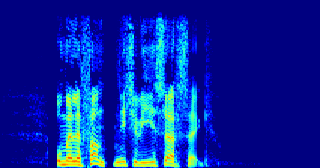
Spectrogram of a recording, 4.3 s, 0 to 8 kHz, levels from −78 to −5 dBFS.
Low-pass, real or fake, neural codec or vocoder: 7.2 kHz; real; none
